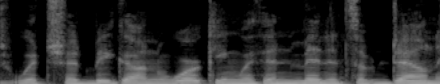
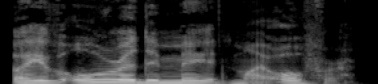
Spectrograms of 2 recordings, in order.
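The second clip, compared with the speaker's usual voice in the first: put-on much louder, higher, insistent with an Eastern European accent; 4 semitones higher, 8 dB louder than usual. A narrator's reading. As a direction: stamp down the offer in a thick Eastern European accent. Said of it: "an Eastern European accent thickening his words".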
